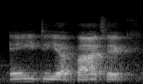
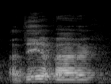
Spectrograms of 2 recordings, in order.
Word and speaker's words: adiabatic: is referred to as adiabatic lapse rate okay adiabatic and adiabatic adiabatic yeah okay you can pronounce it two ways but lately they're doing adiabatic okay what's that yeah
